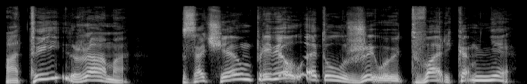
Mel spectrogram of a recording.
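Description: A man playing a gravelly sanctimonious guru. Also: high-pitched, wildly swooping pitch, no room sound, clean studio sound, full character voice. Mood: self-righteous. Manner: sanctimonious, drawn-out preaching. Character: pompous fanatical male guru preaching against women. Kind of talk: audiobook character reading.

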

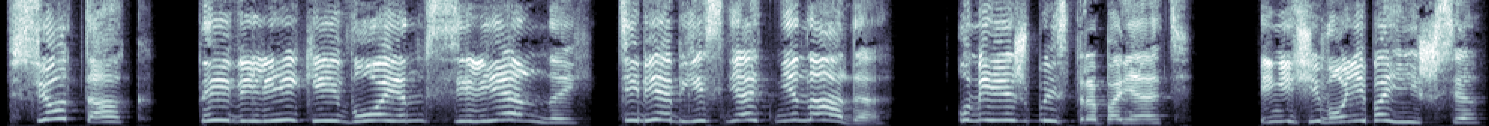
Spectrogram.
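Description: A tender, teasing otherworldly wife speaks in a high, lilting audiobook voice, put on by a woman narrator. Her cooing lines wander widely in pitch and move slowly. The tone stays bright and clear. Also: animated, full character voice. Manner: soft cooing, playful. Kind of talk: audiobook character reading.

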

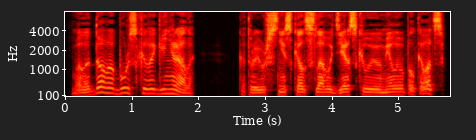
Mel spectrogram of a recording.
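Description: A man reading a historical war novel aloud as an audiobook narrator, in a measured, steady storytelling manner. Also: lowish voice, no room sound, clean studio sound. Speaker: audiobook reader. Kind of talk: scripted narration of historical prose.

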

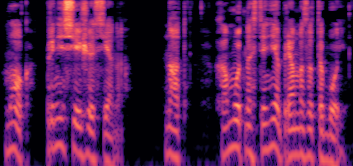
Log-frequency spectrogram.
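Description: A man's voice: mid-range voice, normal speed, husky, lightly acted. A man voicing a middle-aged innkeeper who barks urgent orders at his sons. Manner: commanding, urgent.

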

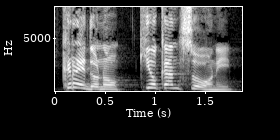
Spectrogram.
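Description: A boisterous young village peasant, as a male reader puts him on, high and exuberant, his exclamations ringing out over faint music. He is storybook-cheerful and boastful, and the voice rises freely. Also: sing-song, unhurried, exaggerated voice. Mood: jovial.

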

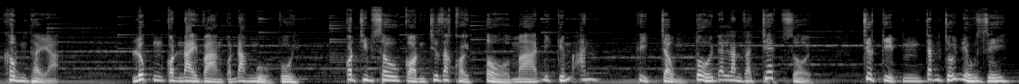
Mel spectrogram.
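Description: A man voicing a grieving village widow with a hoarse, mournful voice. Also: on the high side, very animated, moderate pace, soft background music.

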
